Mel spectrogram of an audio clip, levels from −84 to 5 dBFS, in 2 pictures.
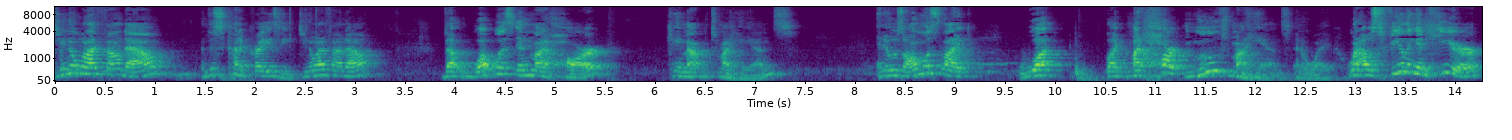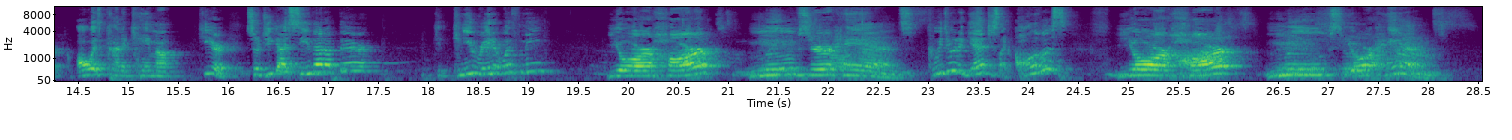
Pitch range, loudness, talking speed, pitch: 195-275 Hz, -20 LUFS, 195 wpm, 220 Hz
